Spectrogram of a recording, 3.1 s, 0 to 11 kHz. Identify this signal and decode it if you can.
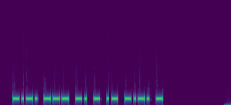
Morse code, heard as a keyed tone, about 37 wpm, 700 Hz. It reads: CONTACT
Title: Sentences from Top 1000 Words - Review Part 7 - New Word Drill - 40wpm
